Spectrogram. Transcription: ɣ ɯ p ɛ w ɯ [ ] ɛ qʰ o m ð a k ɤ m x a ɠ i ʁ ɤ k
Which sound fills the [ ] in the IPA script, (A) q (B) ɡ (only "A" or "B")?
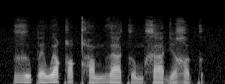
A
